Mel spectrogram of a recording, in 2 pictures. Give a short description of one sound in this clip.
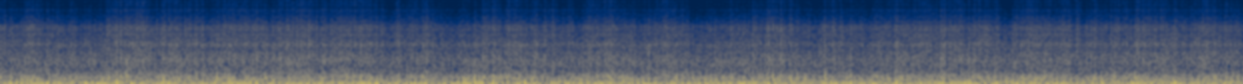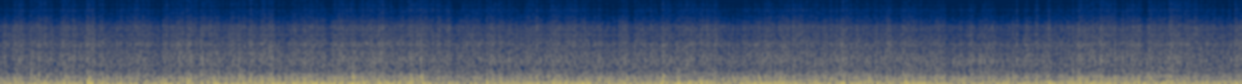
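Wind rushes loudly past the rider.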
